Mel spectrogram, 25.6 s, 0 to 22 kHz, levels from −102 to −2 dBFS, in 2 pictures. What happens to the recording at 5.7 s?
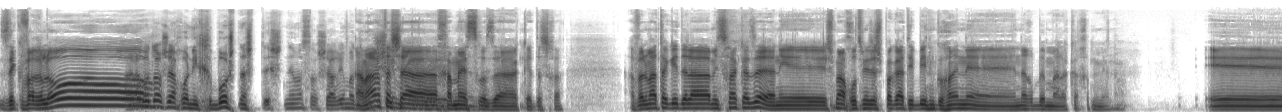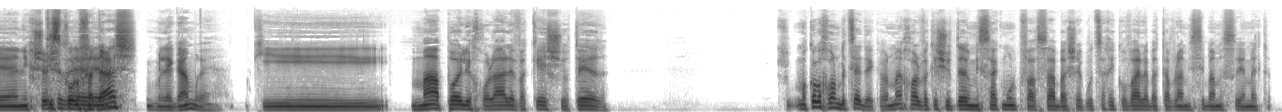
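Nothing goes wrong at 5.7 s; the speech runs through that moment intact, with no dropout, click or distortion to be heard.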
